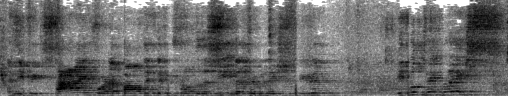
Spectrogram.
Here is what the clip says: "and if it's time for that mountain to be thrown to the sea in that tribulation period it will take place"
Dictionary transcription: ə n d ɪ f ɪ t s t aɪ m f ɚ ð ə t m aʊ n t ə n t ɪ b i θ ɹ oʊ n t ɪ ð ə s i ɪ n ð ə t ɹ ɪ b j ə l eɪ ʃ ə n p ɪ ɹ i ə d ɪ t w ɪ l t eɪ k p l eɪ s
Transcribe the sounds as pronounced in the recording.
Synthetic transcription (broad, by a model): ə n ɪ f ɪ t s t aɪ f ɚ ð ə t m aʊ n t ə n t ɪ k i f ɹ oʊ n t ɪ ð ə s i ɪ n ð ə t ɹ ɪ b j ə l eɪ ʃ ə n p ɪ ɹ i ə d ɪ t w ɪ l t eɪ k p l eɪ s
